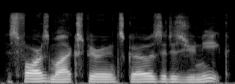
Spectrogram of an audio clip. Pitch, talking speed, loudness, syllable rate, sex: 120 Hz, 230 wpm, -17 LUFS, 6.4 syllables/s, male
